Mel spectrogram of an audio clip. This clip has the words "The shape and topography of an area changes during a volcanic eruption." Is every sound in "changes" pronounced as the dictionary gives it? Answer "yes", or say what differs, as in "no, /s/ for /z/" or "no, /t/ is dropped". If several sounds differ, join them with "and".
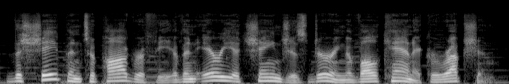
yes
